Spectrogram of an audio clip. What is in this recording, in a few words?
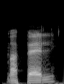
my name is, occitan; M'apèli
